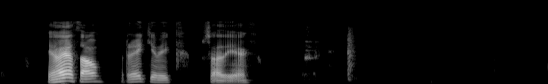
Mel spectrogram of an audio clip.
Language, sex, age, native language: Icelandic, male, 40-49, Icelandic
